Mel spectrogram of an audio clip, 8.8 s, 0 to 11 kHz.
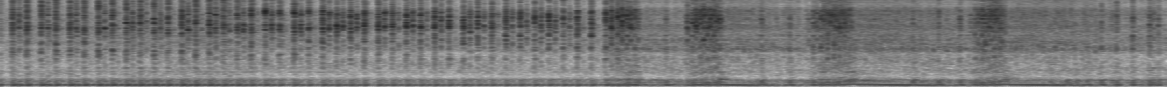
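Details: Harley 883 Sportster street tracker, initial start-up after fitting loud pipes for earlier Sportsters on modified, custom-built mounts (owner expects a carburetor rejet): smoking, loud lumpy V-twin idle with crisp throttle blips rising and falling cleanly; runs great.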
